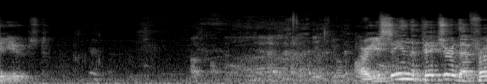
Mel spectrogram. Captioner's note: audience laughs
